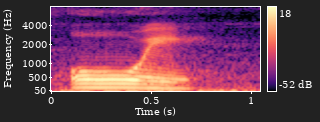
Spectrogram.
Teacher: in short the mouth opens twice one after the other or you can say we have two muscle movements one after the other and that leads to a dip thong two sounds so if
